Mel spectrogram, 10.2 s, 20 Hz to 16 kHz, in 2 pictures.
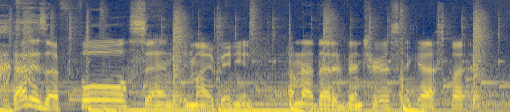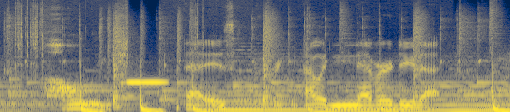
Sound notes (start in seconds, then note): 6.3 beep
